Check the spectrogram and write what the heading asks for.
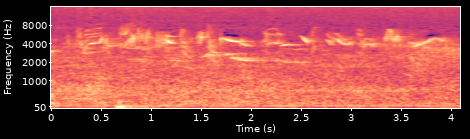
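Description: Garden birdsong: a run of short, high chirps and whistling phrases, some gliding up or down, over a steady low background hum.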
